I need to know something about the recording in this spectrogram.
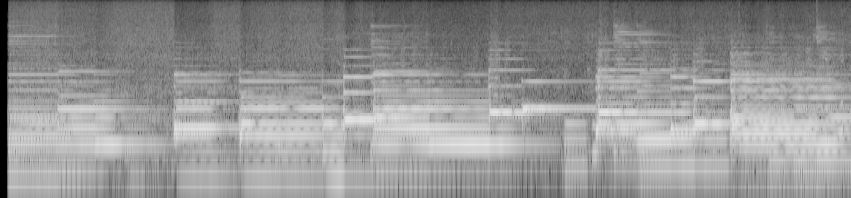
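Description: A keyboard playing held chords that change every second or so, with an acoustic guitar underneath.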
